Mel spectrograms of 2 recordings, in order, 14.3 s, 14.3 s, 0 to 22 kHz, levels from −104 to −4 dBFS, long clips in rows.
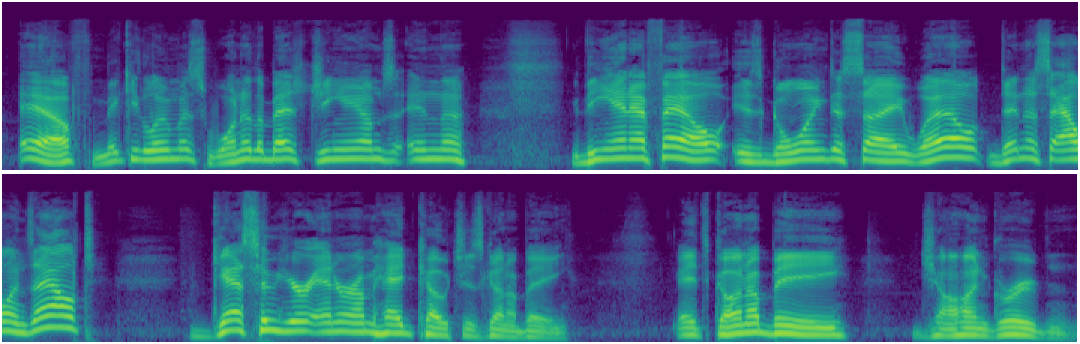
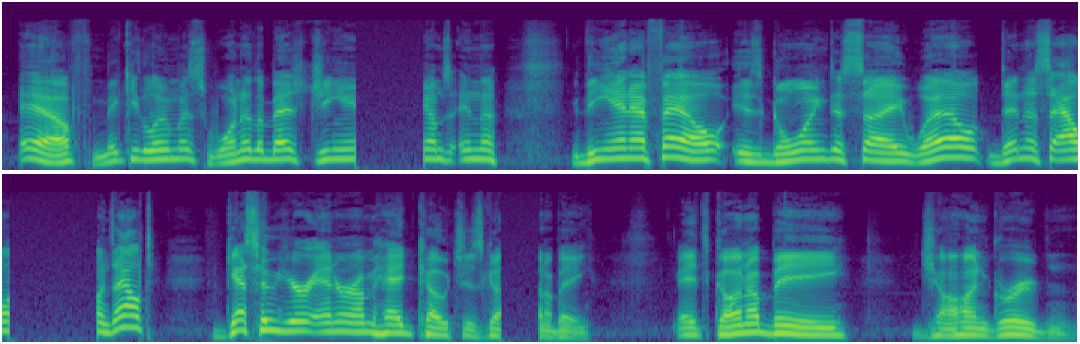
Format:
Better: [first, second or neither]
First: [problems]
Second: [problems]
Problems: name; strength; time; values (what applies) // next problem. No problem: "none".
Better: first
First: none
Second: audio freezing; at 2.5 s, at 7 s for 0.5 s and at 11 s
